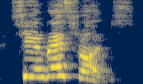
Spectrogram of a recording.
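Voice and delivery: ordinary talk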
